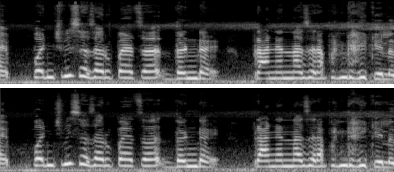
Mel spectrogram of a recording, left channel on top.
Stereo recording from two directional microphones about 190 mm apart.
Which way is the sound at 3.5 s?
10° left (ahead or behind).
